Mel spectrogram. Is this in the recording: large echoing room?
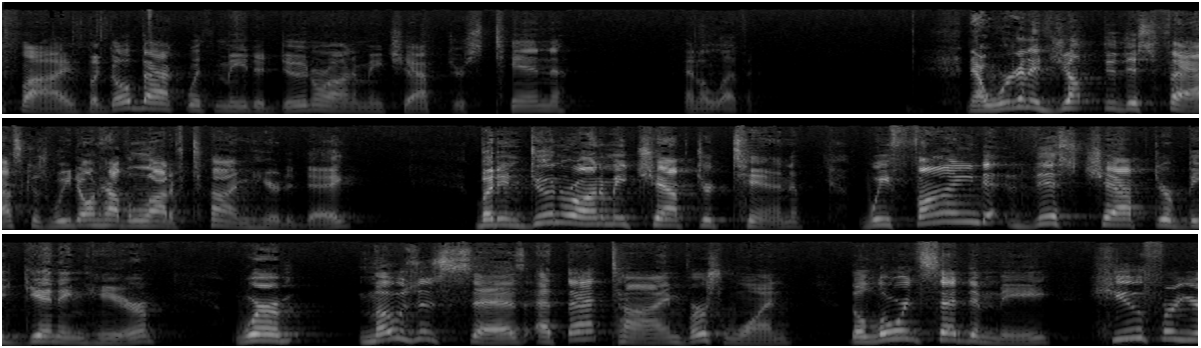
yes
